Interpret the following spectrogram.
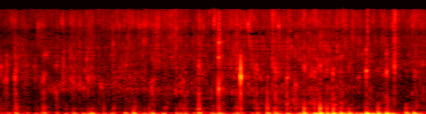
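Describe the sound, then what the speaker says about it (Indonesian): Hot water pours and splashes in irregular bursts onto vegetables for Indonesian urap in a pot, close by and gradually louder. "Kita akan siram dengan air panas saja."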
